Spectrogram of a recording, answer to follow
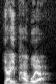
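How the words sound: It is said in a fond, teasing tone. The speaker is upset but still feels close. "나름 친근하게 부르는 의도죠"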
